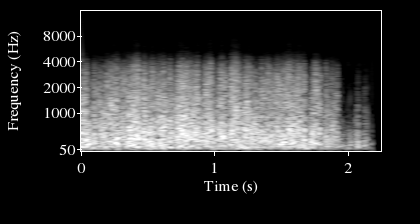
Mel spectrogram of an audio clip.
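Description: Wind buffeting the microphone: a loud, steady rushing rumble with no break.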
